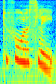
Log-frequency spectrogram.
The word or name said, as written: to fall asleep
